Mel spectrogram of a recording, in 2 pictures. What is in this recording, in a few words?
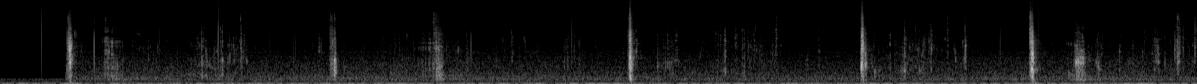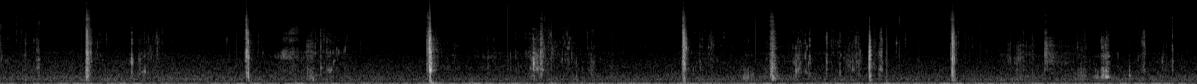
digging in wet ground - hits - water; Recorded from Sound Effects - Death and Horror rare BBC records and tapes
